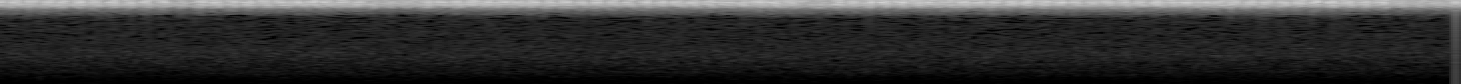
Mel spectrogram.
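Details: Crickets stridulating by rubbing one wing's edge across the toothed vein of the other, making a dense, continuous high-pitched trill that holds steady throughout with no other sounds.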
